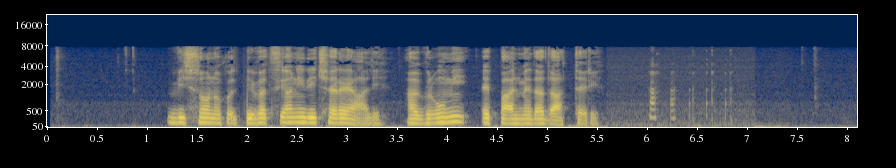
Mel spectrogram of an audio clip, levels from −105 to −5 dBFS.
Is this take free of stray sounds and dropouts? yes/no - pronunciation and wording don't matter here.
no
